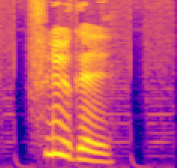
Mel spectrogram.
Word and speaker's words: Flügel: Pronounce. Flügel.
